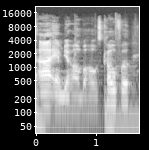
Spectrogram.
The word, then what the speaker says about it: Kofa: Again, I am your humble host, Kofa, K-O-F-A, not coffee, not kufu, not Kofi, or any variation thereof. Kofa rhymes with sofa, easy to say, easy to spell.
